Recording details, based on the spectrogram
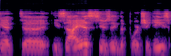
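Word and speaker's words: Isaías: to pronounce it right mrs rayo yes like pizzeria no please don't you know yeah no no there's no there's no the s at the end so the s is silent are you sure this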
